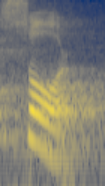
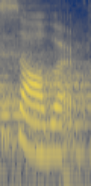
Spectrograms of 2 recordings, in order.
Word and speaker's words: sour: को SOR, ठीक है, ऐसे बोलते हैं सोर, ठीक है. ये रॉन्ग प्रोनाउंसिएशन है, इसकी जो करेक्ट प्रोनाउंसिएशन है वो है सावर, ठीक है.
